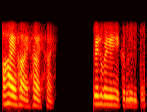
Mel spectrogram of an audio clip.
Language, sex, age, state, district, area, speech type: Goan Konkani, female, 45-60, Goa, Canacona, rural, conversation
